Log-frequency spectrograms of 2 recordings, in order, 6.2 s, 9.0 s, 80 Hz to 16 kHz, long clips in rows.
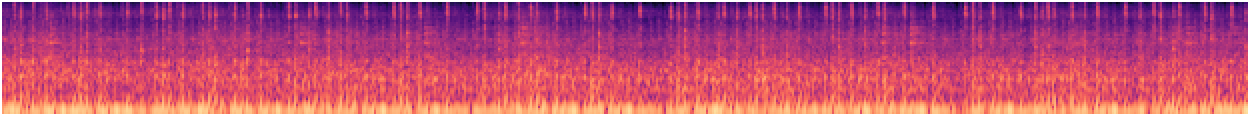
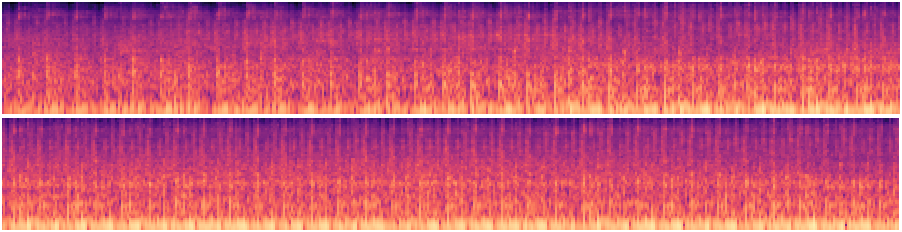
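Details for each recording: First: VW air-cooled sand rail buggy (about 1966) after electronic ignition install and firing order correction: deep, slightly unsteady bobbling idle, a rough idle because the carb mixture screws were backed way out. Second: VW sand rail air-cooled flat-four after electronic ignition install, warm start: steady, even low throb at idle with regular firing and no misses or knocks; healthy, though owner suspects a loose internal exhaust baffle.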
